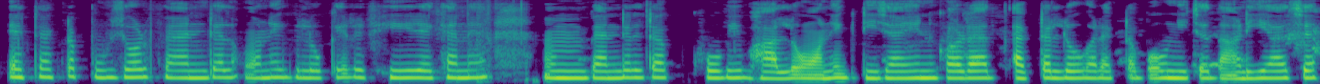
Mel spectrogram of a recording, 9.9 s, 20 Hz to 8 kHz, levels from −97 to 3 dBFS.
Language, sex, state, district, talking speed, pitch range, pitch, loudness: Bengali, female, West Bengal, Dakshin Dinajpur, 150 wpm, 245-265 Hz, 250 Hz, -19 LUFS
